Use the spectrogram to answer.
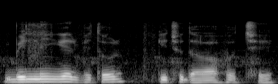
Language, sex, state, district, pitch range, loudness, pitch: Bengali, male, West Bengal, Alipurduar, 100-120 Hz, -18 LUFS, 110 Hz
